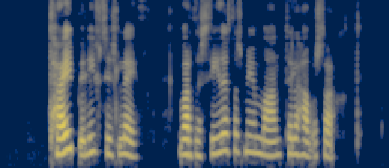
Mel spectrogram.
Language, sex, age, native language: Icelandic, female, 30-39, Icelandic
